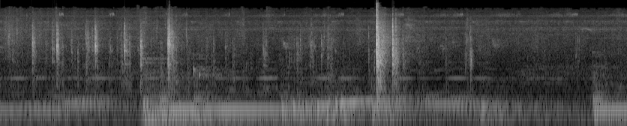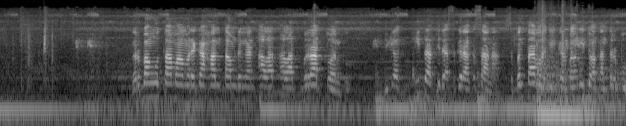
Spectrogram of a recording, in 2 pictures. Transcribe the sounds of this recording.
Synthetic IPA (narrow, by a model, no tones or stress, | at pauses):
kərbaŋut̪amaməɾekaɦant̪amdəŋanalat̪̚alat̪̚bəɾat̪ːuant̪u | d͡ʒiŋɡakit̪at̪idaʔsəɡəɾakəsana̰səbənt̪arlaɡikərbaŋit̪uakant̪ərbu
